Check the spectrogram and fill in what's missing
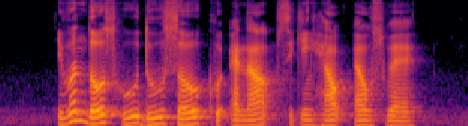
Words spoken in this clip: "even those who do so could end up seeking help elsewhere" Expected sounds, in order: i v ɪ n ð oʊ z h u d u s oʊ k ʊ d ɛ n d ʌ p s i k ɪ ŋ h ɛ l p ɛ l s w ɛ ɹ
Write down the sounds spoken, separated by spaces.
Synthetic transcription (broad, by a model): i v ɪ n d oʊ s h u d u s oʊ k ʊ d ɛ n ɑ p s i k ɪ ŋ h ɛ l p ɛ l s w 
